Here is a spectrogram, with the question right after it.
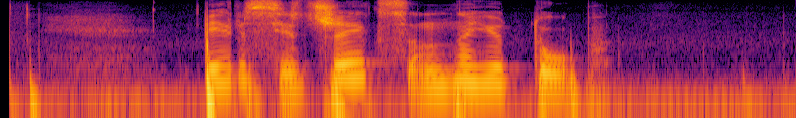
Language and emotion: Russian, sad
